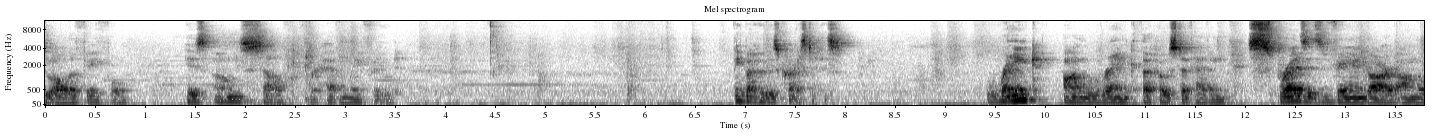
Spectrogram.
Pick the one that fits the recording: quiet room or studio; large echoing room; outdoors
large echoing room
